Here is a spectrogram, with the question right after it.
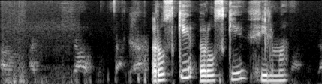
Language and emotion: Russian, neutral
